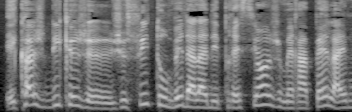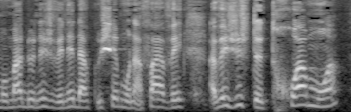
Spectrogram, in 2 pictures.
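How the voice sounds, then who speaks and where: A young woman from the Democratic Republic of Congo, sharing a personal testimony as a guest in a quiet, halting, pausing way. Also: mid-range voice. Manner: soft, halting, pausing often. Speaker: guest evangelist. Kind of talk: personal testimony in a faith talk show.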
